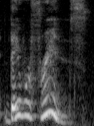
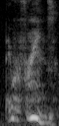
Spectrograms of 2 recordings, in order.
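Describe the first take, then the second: First: Higher airy whisper with some push; stage whisper. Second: Quieter airy whisper, dropping away; soft whisper. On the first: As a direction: whisper They were friends like a secret. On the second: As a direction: breathe They were friends softly. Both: Real, not acted.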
